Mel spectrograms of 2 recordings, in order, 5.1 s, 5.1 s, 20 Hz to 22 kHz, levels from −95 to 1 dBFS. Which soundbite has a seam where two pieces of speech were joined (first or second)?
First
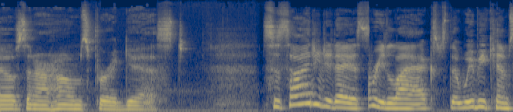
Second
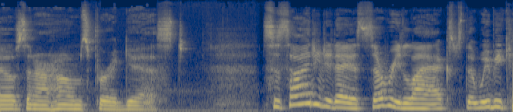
first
